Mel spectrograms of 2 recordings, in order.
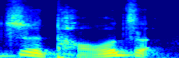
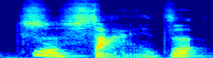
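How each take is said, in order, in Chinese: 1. “骰”字读 tou。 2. “骰”字读 shai。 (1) "确实是念掷骰子" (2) "而不是念掷骰子"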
